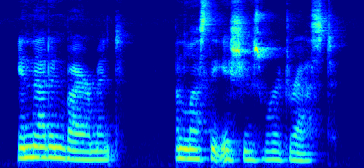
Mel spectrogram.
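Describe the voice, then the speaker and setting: Speaking at a moderate pace, a woman has an unremarkable speaking voice. Her pitch is fairly low and her intonation fairly even. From Canada. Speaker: amateur public speaker. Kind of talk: public speech to a club audience.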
